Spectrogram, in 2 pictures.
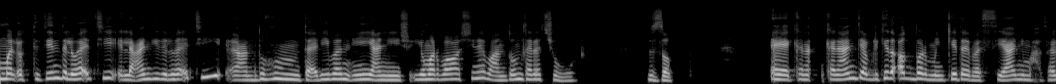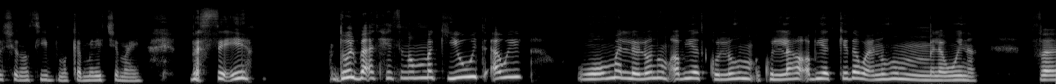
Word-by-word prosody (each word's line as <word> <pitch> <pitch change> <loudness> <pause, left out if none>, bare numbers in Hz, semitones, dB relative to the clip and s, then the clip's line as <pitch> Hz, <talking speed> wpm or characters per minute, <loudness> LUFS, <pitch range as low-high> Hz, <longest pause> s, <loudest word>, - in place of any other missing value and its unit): هم 255 - +4
القطتين 240 +5 -2
دلوقتي 275 +1 0
اللي 215 0 +2
عندي 245 +5 0
دلوقتي، 330 - 0
آآ، 205 - -4
عندهم 235 +3 0
تقريبًا 235 +4 0
إيه 230 +1 +2
يعني 205 -2 +2
ش 195 - -14
يوم 230 +1 +1
24 245 +4 0
هيبقى 250 -8 -2
عندهم 225 +5 -1
3 230 -1 -2
شهور، 180 -4 -8 0.7
بالضبط. 190 -3 -3 1.0
آآ، 230 -1 +5
كان 225 +1 -3
كان 225 -1 0
عندي 275 +5 +3
قبل 235 -3 -1
كده 285 +3 +1
أكبر 265 -2 +1
من 210 -1 -3
كده، 240 +1 +1
بس 190 +1 -7
يعني 210 +3 +1
ما 210 - -5
حصلش 210 +4 -7
نصيب 195 0 -8
ما 180 - -8
كمّلِتش 195 +2 -4
معايا، 175 -2 -7 0.5
بس - - -1
إيه، 265 +2 +3 0.8
دول 300 +6 +5
بقى 290 0 +4
تحسّي 290 0 -8
إن - - -3
هم 305 +1 +1
كيوت 315 +4 +3
أوي 335 +5 +1 0.5
وهم 250 +5 +3
اللي 275 -5 +4
لونهم 275 +1 +1
أبيض 275 +3 +2
كلّهم 250 -1 0
كلّها 240 +3 0
أبيض 265 +2 +2
كده، 275 +1 +2
وعينيهم 240 +2 +1
ملوّنة، 200 -3 0 0.5
ف - - -10
235 Hz, 160 wpm, -22 LUFS, 210-270 Hz, 1.0 s, آآ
